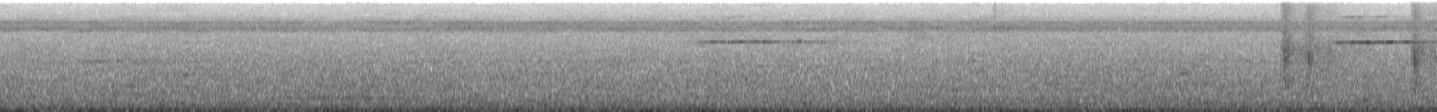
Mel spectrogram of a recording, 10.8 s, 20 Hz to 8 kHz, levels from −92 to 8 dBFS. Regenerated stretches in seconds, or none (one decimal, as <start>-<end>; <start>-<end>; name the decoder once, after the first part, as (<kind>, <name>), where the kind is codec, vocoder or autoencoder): 0.0-1.7 (codec, DAC); 2.3-7.7

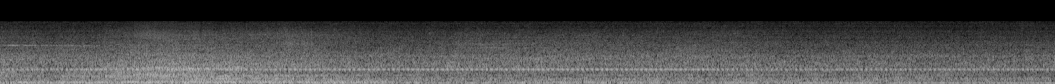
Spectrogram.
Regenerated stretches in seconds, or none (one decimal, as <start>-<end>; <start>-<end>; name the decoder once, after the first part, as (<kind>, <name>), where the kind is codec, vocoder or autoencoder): 1.2-1.8 (codec, DAC)

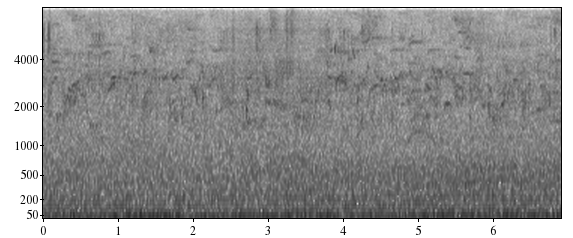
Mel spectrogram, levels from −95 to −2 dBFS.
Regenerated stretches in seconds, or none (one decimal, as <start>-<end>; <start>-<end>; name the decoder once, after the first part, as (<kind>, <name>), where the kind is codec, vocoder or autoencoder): 2.4-3.8 (codec, DAC)

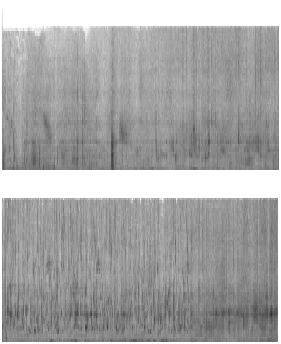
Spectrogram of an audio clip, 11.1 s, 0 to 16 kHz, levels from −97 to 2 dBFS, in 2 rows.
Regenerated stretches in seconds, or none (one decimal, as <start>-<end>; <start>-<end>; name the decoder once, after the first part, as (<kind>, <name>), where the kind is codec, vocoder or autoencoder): 0.5-5.6 (codec, DAC); 9.3-11.1

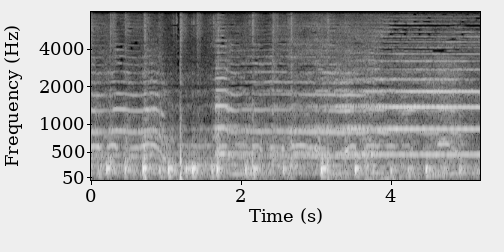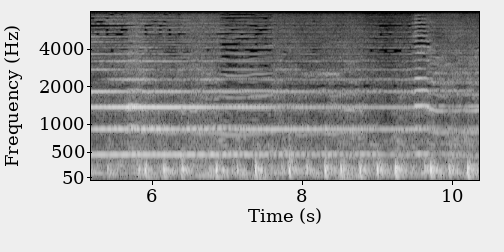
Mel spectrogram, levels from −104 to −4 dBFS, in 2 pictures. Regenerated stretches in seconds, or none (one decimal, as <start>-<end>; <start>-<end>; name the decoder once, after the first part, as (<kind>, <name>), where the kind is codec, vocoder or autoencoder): 0.0-6.9 (codec, DAC); 7.6-10.4

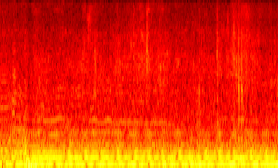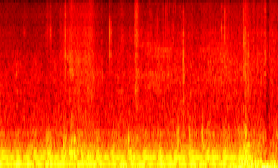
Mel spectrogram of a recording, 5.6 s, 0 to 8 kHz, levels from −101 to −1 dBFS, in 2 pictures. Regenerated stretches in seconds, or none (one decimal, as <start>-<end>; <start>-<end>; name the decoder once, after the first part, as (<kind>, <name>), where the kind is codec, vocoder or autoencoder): 2.4-4.2 (codec, DAC)

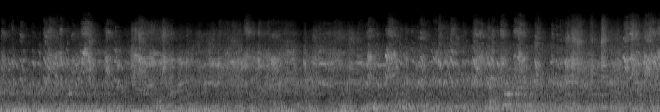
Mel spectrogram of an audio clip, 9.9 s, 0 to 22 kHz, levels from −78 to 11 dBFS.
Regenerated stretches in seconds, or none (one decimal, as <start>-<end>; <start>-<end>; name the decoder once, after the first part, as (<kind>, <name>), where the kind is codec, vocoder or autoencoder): 1.9-5.5 (codec, DAC); 8.4-9.3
